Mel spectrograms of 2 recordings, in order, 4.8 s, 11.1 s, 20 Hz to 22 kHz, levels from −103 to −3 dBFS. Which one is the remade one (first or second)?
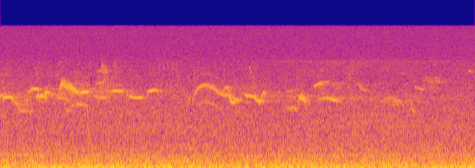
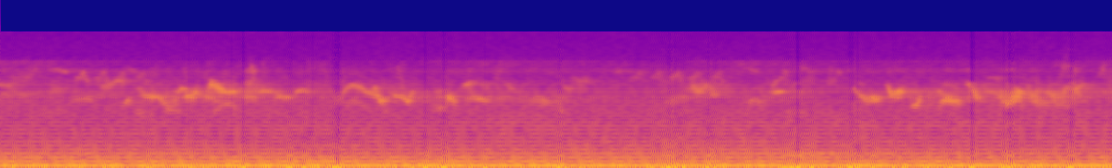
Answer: second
